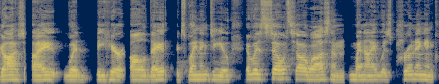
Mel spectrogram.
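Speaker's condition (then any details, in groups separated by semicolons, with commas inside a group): Cerebral palsy; trouble remembering multiple tasks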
